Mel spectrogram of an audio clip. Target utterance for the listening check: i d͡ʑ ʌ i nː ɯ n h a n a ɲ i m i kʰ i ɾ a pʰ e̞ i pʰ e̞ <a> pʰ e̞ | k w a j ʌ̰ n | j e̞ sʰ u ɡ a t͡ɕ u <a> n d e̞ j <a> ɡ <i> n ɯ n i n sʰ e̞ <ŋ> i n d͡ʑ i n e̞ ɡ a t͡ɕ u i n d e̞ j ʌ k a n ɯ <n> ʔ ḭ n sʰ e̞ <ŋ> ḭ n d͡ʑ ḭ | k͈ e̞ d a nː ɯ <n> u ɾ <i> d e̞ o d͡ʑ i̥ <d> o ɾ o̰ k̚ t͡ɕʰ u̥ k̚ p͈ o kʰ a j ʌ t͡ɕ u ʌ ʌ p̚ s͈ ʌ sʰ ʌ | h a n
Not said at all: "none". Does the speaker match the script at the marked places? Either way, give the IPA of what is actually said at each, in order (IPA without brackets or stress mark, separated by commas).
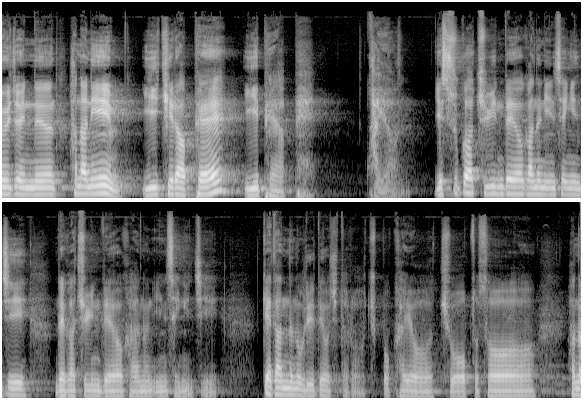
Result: a, i, ʌ, a, ŋ, n, ŋ, n, i, d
